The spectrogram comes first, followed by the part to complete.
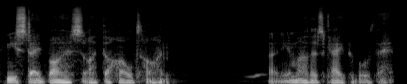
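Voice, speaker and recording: A man calmly telling his own family story in the first person and voicing his part of the dialogue with reassuring warmth. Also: deep voice, fairly quick, gravelly, slightly rough, dry recording, faint music behind. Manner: calm, reassuring, heartfelt.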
